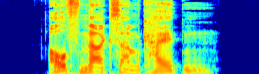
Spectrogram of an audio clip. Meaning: plural of Aufmerksamkeit
- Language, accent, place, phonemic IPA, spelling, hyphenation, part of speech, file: German, Germany, Berlin, /ˈaʊ̯fˌmɛʁkzaːmkaɪ̯tən/, Aufmerksamkeiten, Auf‧merk‧sam‧kei‧ten, noun, De-Aufmerksamkeiten.ogg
